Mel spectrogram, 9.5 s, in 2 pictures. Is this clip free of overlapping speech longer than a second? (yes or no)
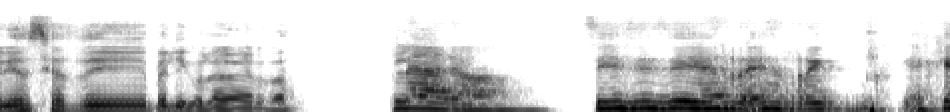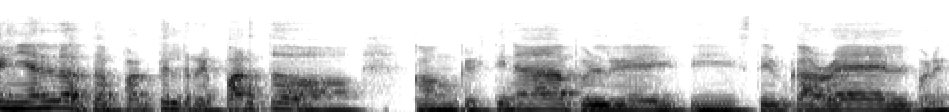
yes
